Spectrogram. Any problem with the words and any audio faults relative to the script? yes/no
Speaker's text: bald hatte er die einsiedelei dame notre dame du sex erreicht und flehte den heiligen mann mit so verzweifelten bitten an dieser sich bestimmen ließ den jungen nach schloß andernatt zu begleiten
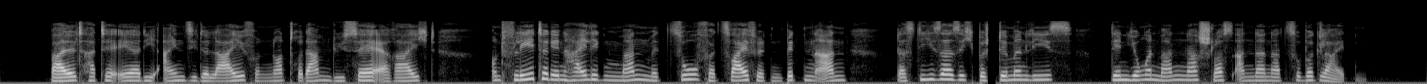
yes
